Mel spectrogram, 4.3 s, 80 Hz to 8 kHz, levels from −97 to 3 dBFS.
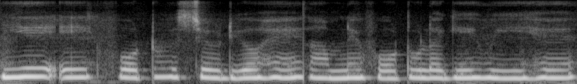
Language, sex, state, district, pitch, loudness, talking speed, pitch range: Hindi, female, Uttar Pradesh, Jyotiba Phule Nagar, 240 Hz, -21 LUFS, 140 wpm, 230-250 Hz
